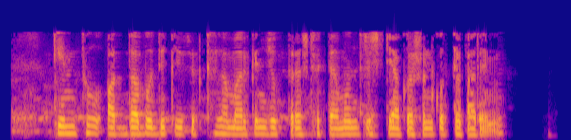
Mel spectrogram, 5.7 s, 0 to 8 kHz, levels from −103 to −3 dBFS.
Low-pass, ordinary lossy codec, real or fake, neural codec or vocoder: 7.2 kHz; AAC, 16 kbps; fake; codec, 16 kHz, 4 kbps, X-Codec, HuBERT features, trained on balanced general audio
